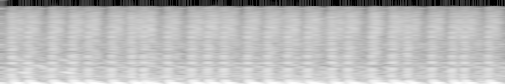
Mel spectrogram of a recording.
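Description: Video game gunfire rattles in rapid, unbroken automatic bursts, loud and steady from start to finish.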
